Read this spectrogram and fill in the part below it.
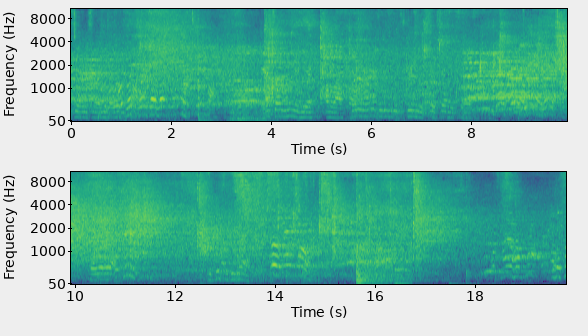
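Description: Ice skates scrape and carve across the ice in an echoing rink.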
